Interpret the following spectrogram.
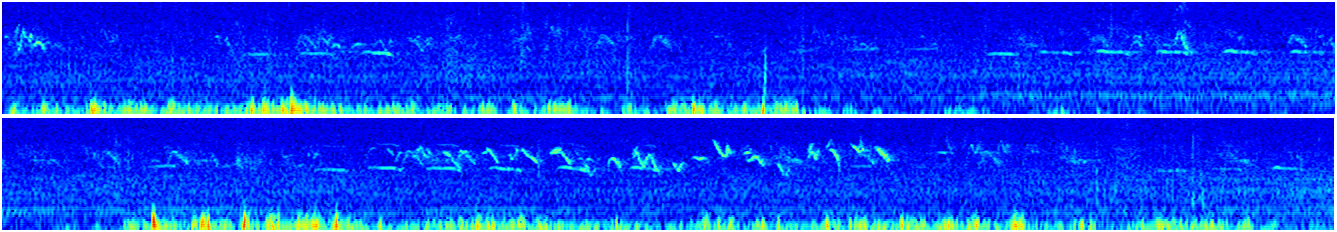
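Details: Honey bees buzzing around a queen box being pulled, a continuous low hum with a faint wavering tone, many small bird chirps overhead, and repeated clusters of knocking and rustling throughout.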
